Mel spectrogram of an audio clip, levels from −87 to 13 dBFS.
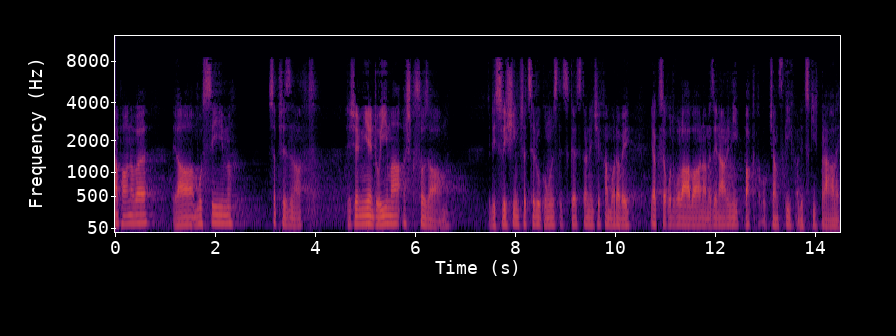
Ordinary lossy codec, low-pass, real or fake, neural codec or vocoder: MP3, 32 kbps; 10.8 kHz; fake; codec, 24 kHz, 0.5 kbps, DualCodec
